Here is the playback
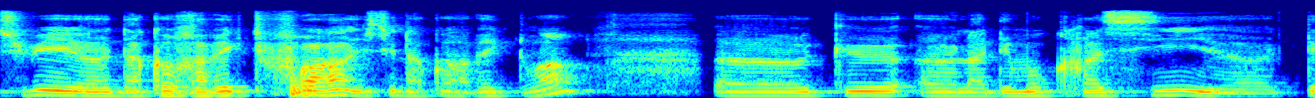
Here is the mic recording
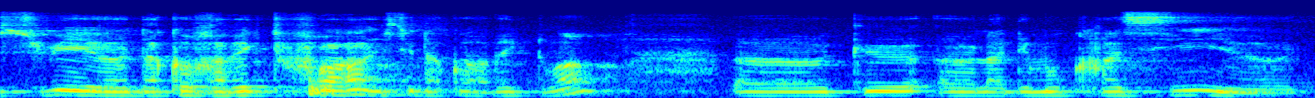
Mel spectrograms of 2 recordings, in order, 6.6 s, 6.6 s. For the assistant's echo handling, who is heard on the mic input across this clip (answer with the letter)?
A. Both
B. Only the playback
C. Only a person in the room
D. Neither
B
